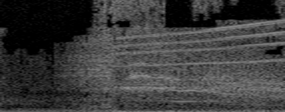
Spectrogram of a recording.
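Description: Faint sound effects from an animated fight: a low hum, then a whooshing hiss with a thin high whine that builds from about a second in.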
